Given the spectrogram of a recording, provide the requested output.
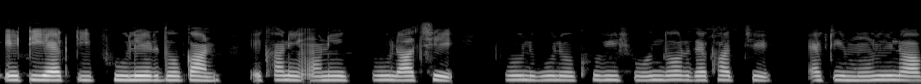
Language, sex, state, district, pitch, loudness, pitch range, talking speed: Bengali, female, West Bengal, Paschim Medinipur, 200 Hz, -19 LUFS, 195-205 Hz, 100 wpm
